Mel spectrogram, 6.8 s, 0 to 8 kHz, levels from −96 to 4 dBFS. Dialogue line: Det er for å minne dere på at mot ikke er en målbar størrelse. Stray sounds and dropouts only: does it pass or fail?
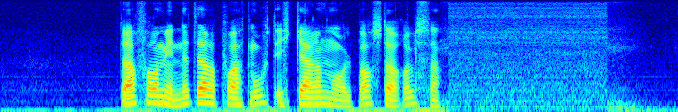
pass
